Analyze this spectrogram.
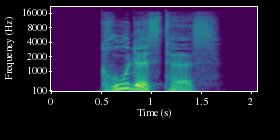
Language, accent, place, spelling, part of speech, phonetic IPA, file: German, Germany, Berlin, krudestes, adjective, [ˈkʁuːdəstəs], De-krudestes.ogg
- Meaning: strong/mixed nominative/accusative neuter singular superlative degree of krud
